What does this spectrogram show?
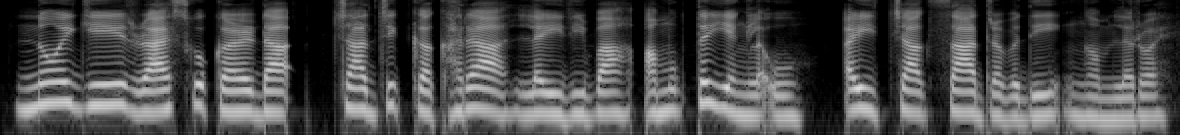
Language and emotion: Manipuri, neutral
